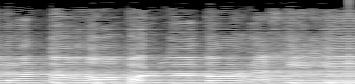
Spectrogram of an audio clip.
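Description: Male voices singing a traditional Spanish romance, drawing out wavering, gliding notes, over acoustic guitar and mandolin.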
